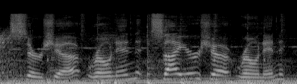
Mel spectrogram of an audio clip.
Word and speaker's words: Saoirse: this is and answer damn preferred answer is Saoirse says that's the correct way to say her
